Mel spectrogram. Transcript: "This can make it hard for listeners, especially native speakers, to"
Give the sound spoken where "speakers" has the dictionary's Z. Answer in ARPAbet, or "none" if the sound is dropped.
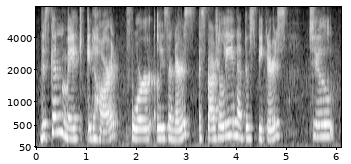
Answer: S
